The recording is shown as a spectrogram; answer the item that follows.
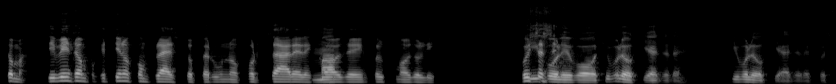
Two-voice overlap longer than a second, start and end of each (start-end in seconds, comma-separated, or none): none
